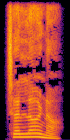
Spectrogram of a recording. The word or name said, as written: ಚೀಲಣ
